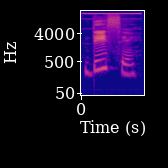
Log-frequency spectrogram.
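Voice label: "dice", Spanish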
